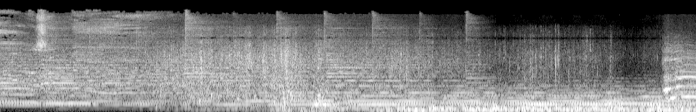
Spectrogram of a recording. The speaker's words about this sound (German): Wir tauchten ins Wasser und waren sofort von dunklem Schlammwasser umgeben. Verflucht. Null Sicht.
